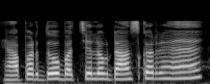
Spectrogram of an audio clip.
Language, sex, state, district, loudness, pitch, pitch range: Hindi, female, Jharkhand, Palamu, -15 LUFS, 255 Hz, 240-275 Hz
